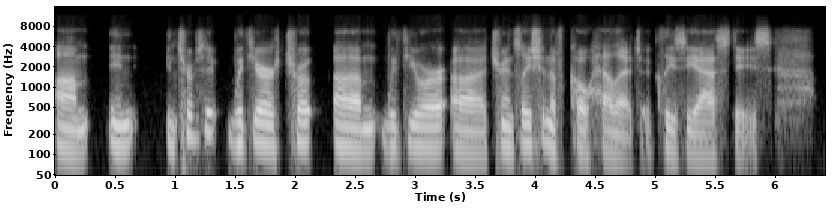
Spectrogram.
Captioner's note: speaks in Hebrew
